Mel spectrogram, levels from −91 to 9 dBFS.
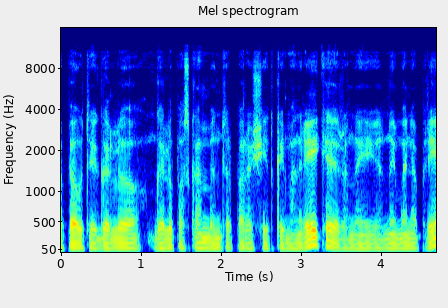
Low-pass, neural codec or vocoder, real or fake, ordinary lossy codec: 10.8 kHz; none; real; Opus, 24 kbps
